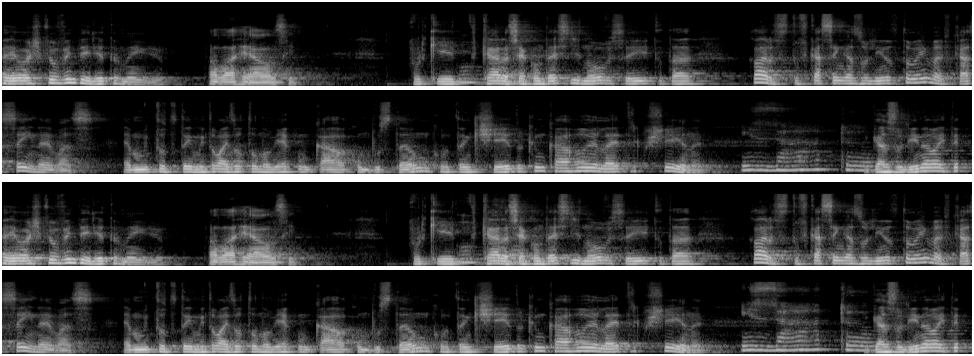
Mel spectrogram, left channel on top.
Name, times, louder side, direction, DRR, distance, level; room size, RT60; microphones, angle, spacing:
voice 1, 0.0-1.6 2.1-3.0 4.1-7.0 7.5-10.6 10.9-16.7 18.4-19.3, equal, 5° right, 12 dB, 0.8 m, -20 dB
voice 2, 4.5-5.3 17.1-18.5, right 1 dB, 70° right, 10 dB, 1.1 m, -27 dB
29.0 x 22.5 x 6.0 m, 1.5 s
head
